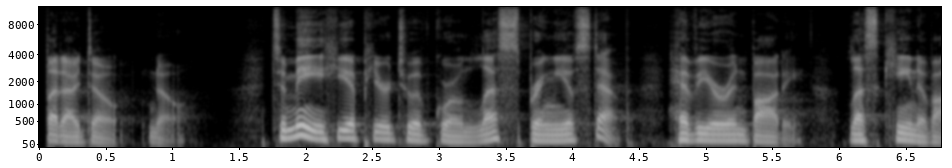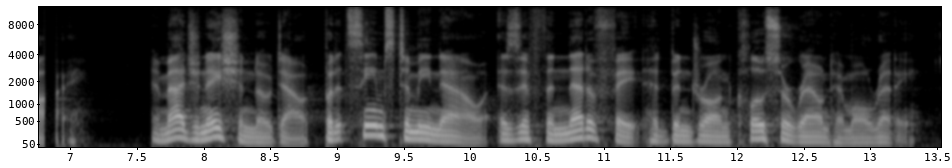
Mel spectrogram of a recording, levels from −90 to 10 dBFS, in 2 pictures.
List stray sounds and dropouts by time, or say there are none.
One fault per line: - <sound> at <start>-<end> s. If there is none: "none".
- dropout at 6.8-6.9 s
